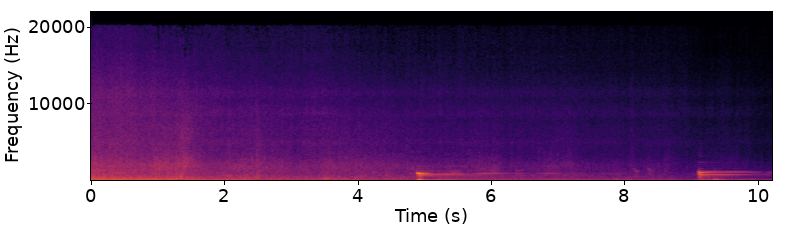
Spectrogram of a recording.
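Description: A small boat tossed by waves and wind as a man brings it ashore, with a steady wash of waves and wind over a low droning hum, then two sharp knocks that ring out briefly, a few seconds apart.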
